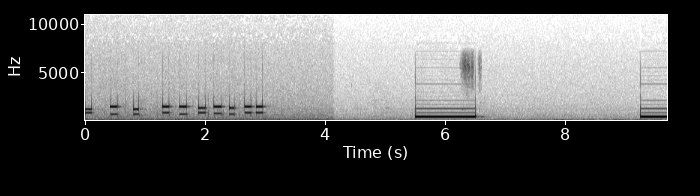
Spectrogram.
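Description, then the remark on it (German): A quick run of about a dozen touch-tone keypad beeps as a phone number is dialed, a few seconds of quiet, then a telephone ringing tone sounding in steady, one-second bursts with a long gap between them. “Naja, ich würde sagen, ich klingel mich mal durch.”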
